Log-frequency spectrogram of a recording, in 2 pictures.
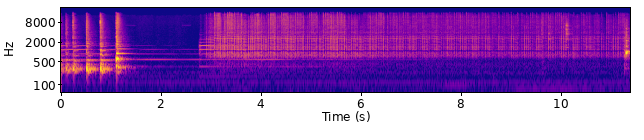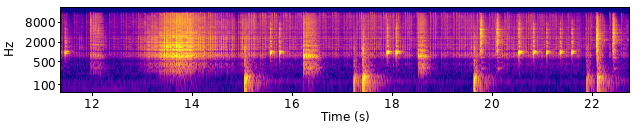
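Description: Live percussion duet on drums and cymbals. A few sharp strokes, then a brief lull, then a long sustained ringing that swells a little past halfway. After that come stick strokes on the drums, punctuated by deep drum hits about every two seconds.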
